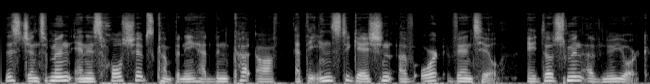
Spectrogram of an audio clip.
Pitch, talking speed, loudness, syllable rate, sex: 145 Hz, 205 wpm, -18 LUFS, 5.5 syllables/s, male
